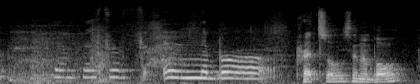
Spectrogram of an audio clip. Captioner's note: mumbled baby talk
